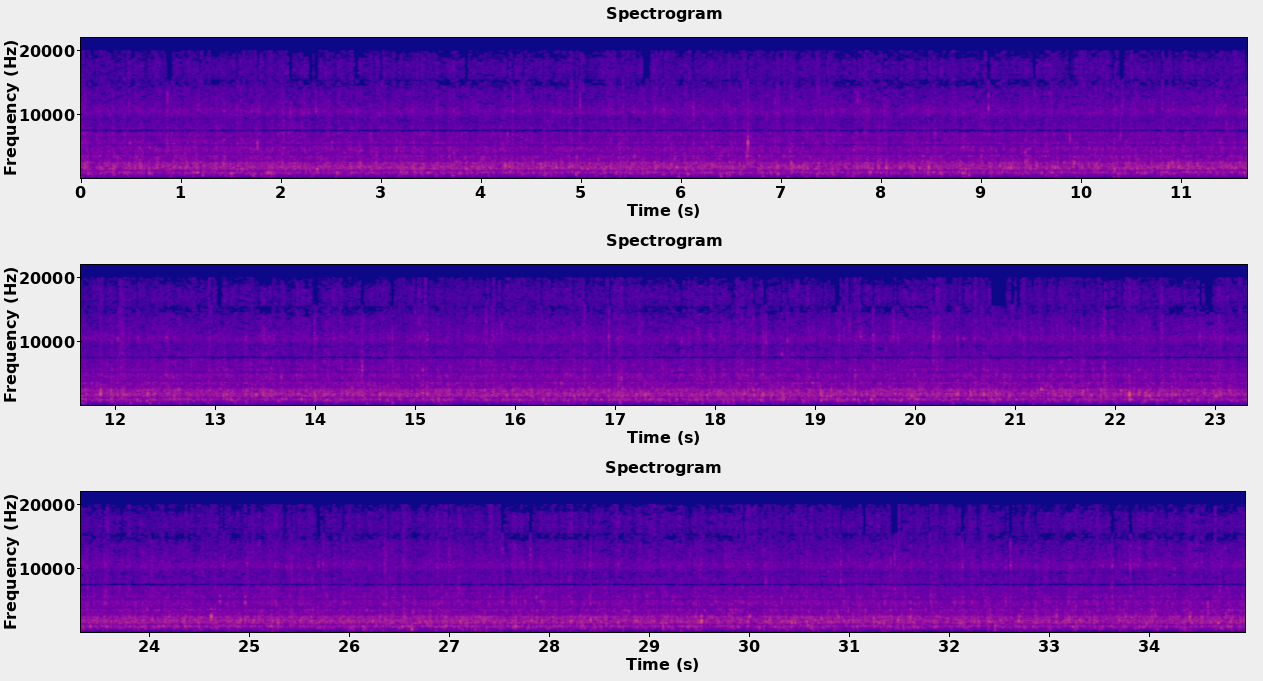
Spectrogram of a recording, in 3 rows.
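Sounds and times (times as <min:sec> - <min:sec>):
waterfall splashing and trickling: 0:00.0 - 0:34.9.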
